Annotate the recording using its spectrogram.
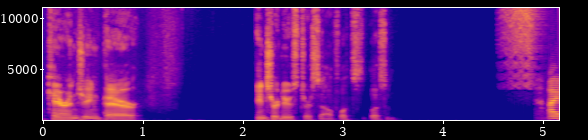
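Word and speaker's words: Karine Jean-Pierre: And her name is Karine Jean-Pear. That's how I'm going to pronounce it anyway. And this is how Karine Jean-Pear introduced herself.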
